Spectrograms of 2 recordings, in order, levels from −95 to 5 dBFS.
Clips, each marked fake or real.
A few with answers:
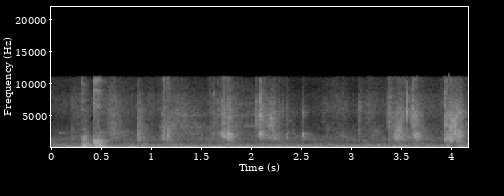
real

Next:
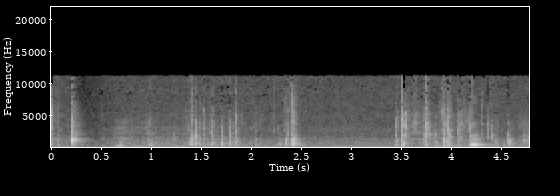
real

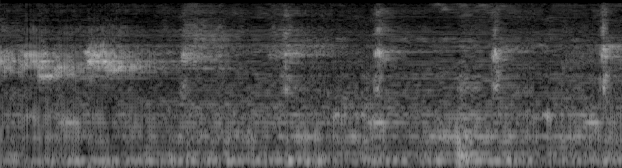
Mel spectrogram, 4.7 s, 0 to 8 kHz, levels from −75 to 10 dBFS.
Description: fake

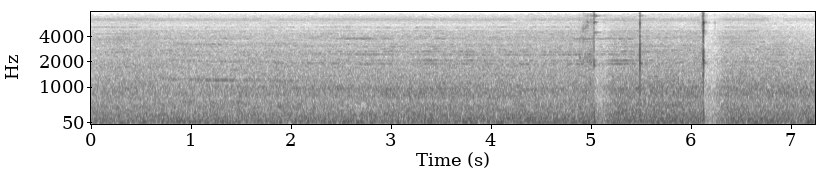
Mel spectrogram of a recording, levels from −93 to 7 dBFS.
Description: fake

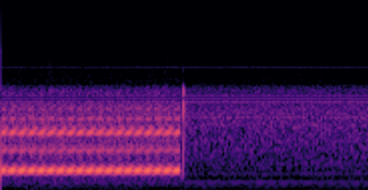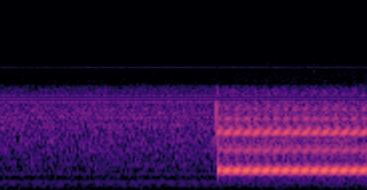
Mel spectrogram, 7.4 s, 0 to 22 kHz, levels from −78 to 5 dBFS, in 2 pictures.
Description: real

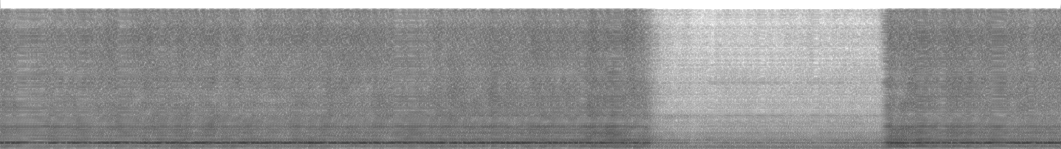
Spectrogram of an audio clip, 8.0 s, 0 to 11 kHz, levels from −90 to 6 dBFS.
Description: fake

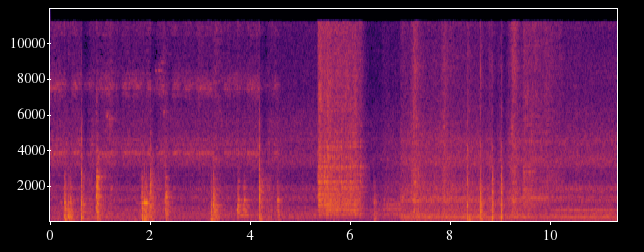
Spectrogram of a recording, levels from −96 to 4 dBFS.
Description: real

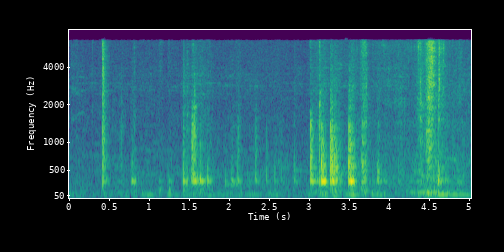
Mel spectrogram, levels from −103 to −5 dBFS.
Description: real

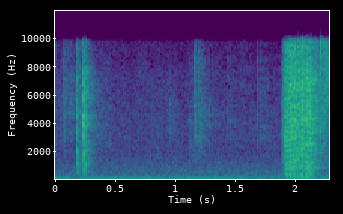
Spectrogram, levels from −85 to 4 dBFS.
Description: real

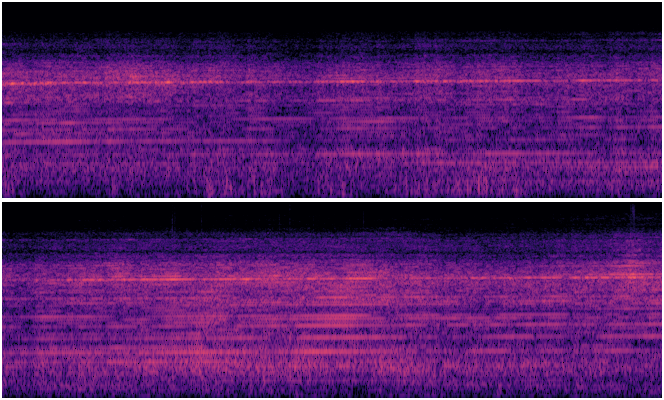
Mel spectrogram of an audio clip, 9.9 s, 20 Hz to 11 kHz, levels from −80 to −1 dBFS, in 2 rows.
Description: real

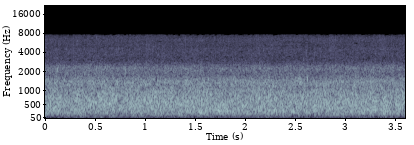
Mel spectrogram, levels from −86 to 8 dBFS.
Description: real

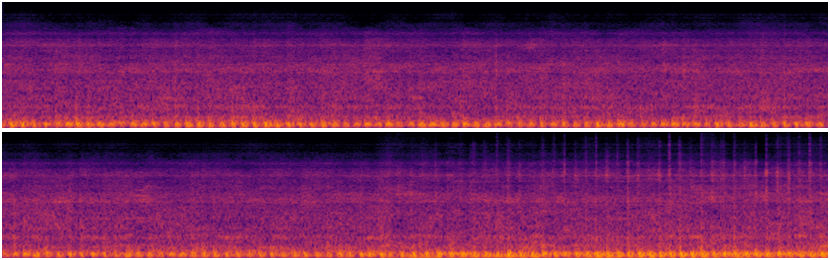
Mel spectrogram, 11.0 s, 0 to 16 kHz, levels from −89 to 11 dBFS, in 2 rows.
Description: fake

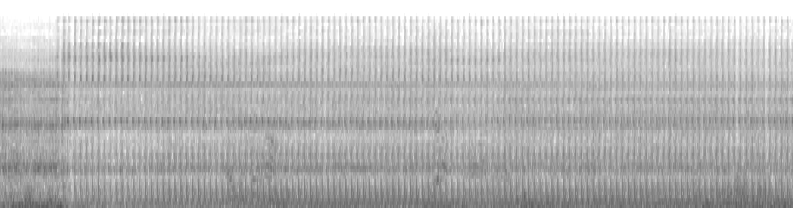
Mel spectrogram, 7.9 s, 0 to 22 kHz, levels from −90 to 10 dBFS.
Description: real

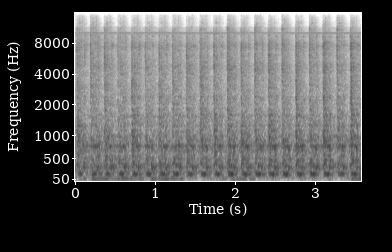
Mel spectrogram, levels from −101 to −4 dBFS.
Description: real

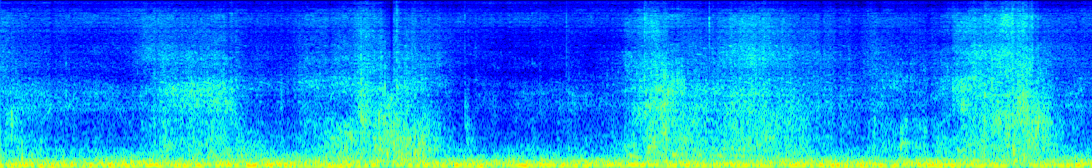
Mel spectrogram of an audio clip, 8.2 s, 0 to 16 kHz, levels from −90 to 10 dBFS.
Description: fake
